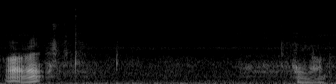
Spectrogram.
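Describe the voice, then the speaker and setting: A man hosting a casual night-time paranormal investigation, talking hesitantly and calling out repeated questions. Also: quick pace. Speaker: ghost hunt investigator and host. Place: small stone cemetery crypt at night. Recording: noisy location sound with vehicle rumble.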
